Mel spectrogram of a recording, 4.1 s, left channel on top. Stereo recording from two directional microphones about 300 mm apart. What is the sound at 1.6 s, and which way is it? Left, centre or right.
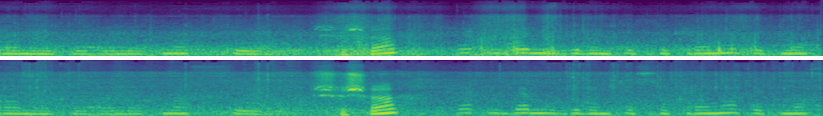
Speech, right.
